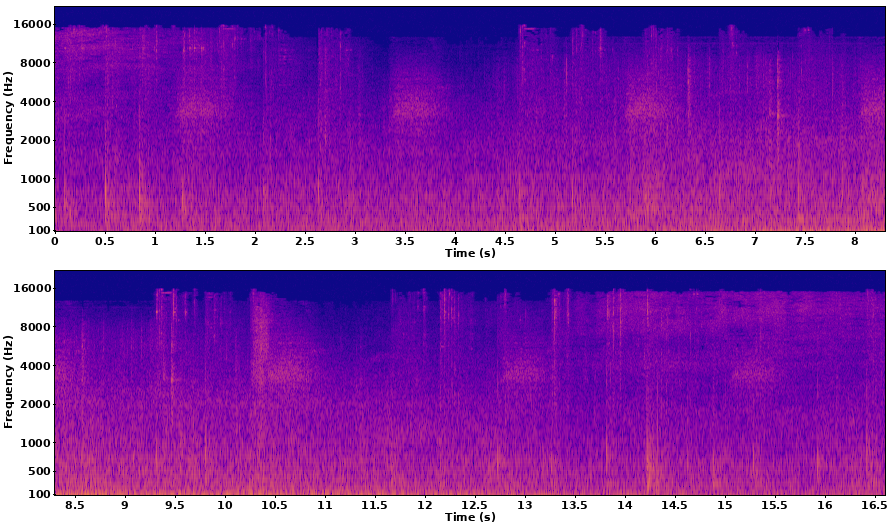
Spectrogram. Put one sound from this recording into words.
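Slow footsteps thud on a metal walkway.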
